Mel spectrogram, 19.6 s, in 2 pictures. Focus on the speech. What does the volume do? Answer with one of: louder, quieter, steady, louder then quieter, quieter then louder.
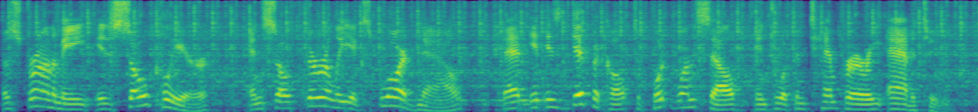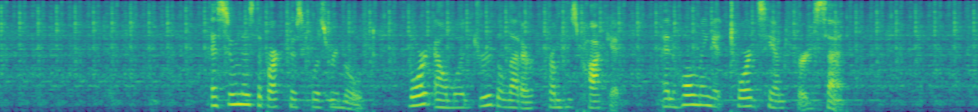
steady.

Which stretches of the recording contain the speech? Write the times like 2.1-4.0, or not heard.
0.0-9.5, 11.8-18.4.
